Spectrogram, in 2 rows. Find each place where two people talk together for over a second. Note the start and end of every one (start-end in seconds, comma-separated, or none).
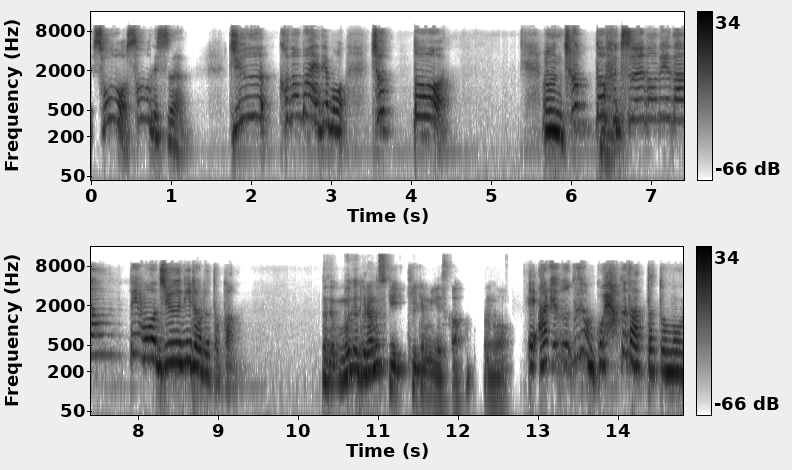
none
